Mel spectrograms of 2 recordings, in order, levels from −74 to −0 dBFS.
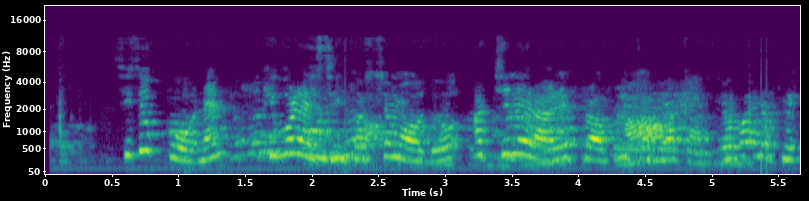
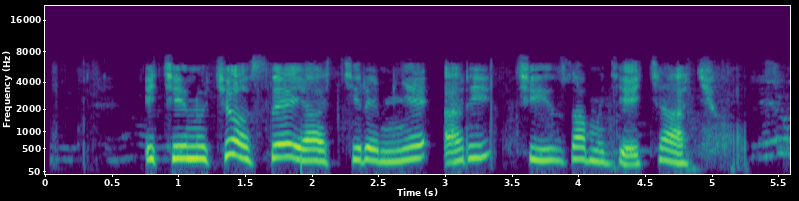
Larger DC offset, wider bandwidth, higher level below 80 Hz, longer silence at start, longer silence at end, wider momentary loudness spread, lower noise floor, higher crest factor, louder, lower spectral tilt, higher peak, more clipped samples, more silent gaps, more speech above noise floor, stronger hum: neither; first, 11.5 kHz vs 7.6 kHz; about the same, -58 dBFS vs -58 dBFS; second, 0.05 s vs 0.75 s; about the same, 0 s vs 0 s; about the same, 8 LU vs 8 LU; second, -37 dBFS vs -50 dBFS; about the same, 16 dB vs 16 dB; about the same, -17 LUFS vs -18 LUFS; about the same, -5 dB/octave vs -4.5 dB/octave; about the same, -2 dBFS vs -2 dBFS; neither; neither; second, 21 dB vs 32 dB; neither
